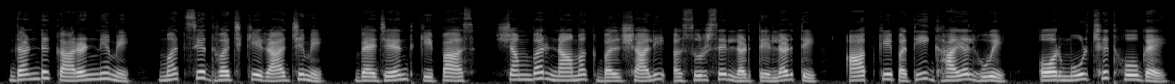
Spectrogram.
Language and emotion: Hindi, neutral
